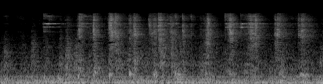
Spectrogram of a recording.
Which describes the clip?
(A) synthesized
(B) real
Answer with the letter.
B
